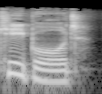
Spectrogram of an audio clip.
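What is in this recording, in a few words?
"keyboard", British English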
